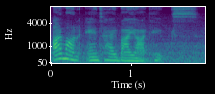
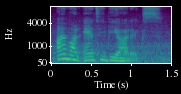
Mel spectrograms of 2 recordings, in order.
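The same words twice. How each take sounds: First: The word antibiotics is pronounced slowly and carefully. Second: The word antibiotics is pronounced quickly and garbled. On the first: The speaker calls it right. "I have to like think about what I'm saying when I say that word" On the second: The speaker calls it wrong. "Let me just try it naturally"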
